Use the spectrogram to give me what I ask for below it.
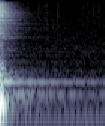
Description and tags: This sample is made using a Dolce Gusto machine, in one way or another.
hit, kitchen, percussion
